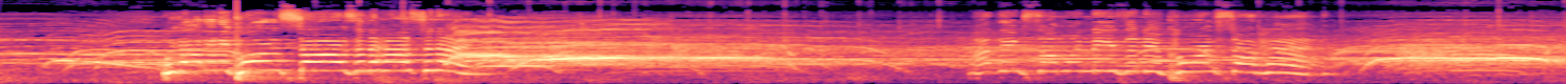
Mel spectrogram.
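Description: A young woman sings loudly into a microphone over a loudspeaker system.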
